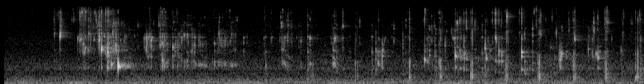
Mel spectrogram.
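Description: Juice poured from a carton into a glass: a quick, irregular run of small gurgles, drips and splashes, with a louder cluster about a second in.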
